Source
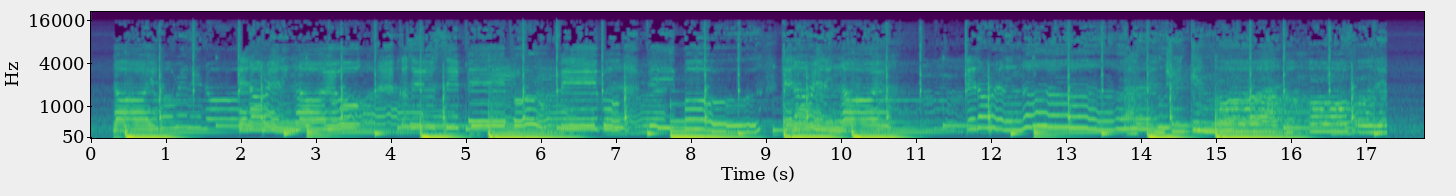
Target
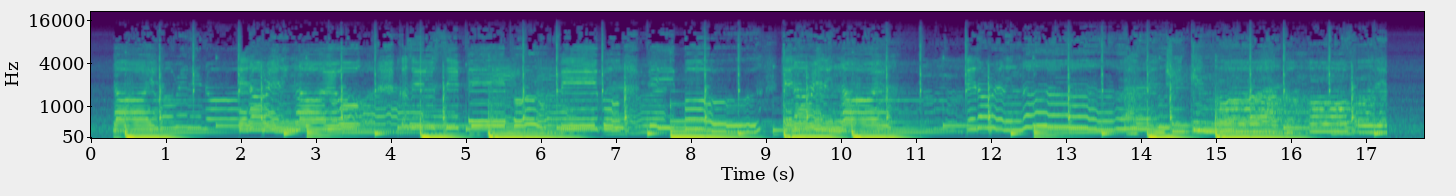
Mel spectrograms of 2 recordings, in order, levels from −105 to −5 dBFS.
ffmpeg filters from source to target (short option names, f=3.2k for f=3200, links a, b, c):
-af "lowpass=6.6k,volume=2dB"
